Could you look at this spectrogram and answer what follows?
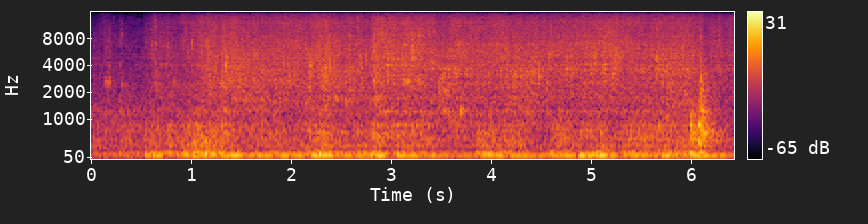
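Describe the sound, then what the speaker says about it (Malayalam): Tap water runs steadily into a kitchen sink as it is rinsed after scrubbing, a continuous close splashing rush with small shifts as the stream hits the basin, no voices. "ഇനി നമുക്ക് വെള്ളം ഉപയോഗിച്ച് കഴുകാം."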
